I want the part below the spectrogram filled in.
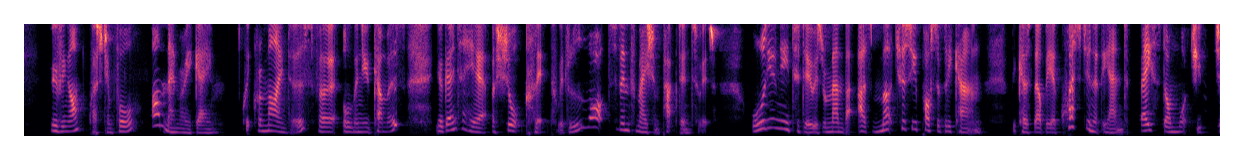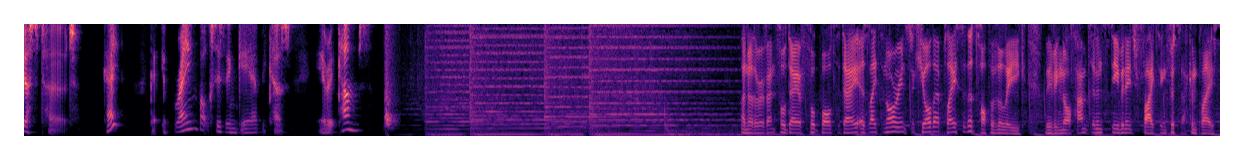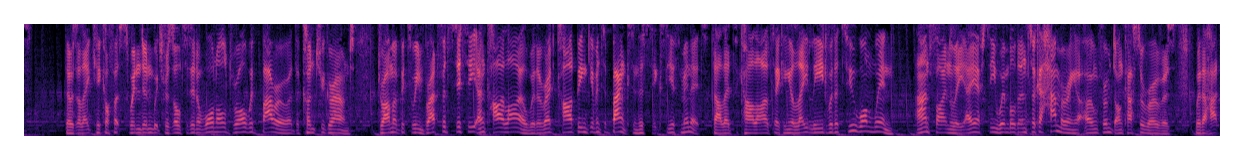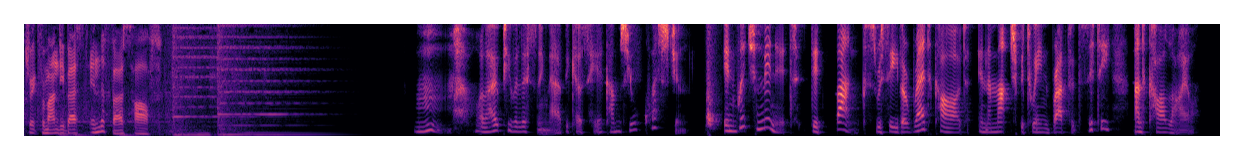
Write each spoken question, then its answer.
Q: In which minute did Banks receive a red card in the match between Bradford City and Carlisle?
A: And the answer I wanted was the 60th minute.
